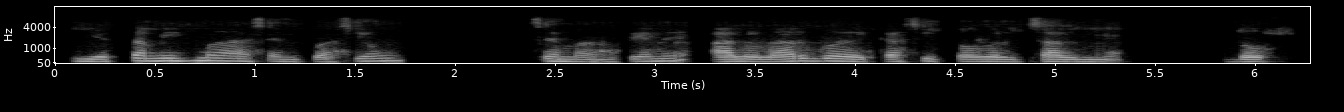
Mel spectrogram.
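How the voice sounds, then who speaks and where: A man teaching a lecture, speaking slowly and deliberately and asking himself rhetorical questions as he explains. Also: on the high side, steady tone, warm tone, breathy edge, no room sound. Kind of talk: lecture on biblical poetry. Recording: dull lo-fi recording.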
